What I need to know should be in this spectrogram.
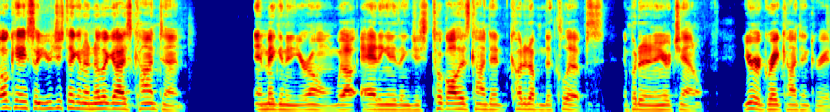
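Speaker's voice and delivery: ordinary delivery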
